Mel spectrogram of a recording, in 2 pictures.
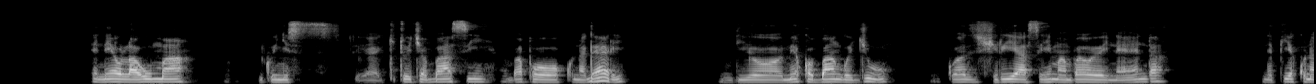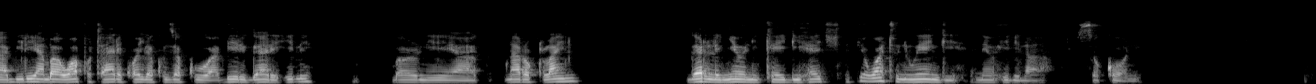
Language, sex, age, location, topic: Swahili, male, 25-35, Nairobi, government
